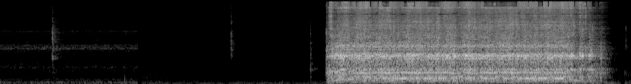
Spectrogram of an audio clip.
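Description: Roasted kebab meat and spices whirring loudly in an electric grinder for about three seconds after a few faint clicks and taps, the motor spinning down to a stop.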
